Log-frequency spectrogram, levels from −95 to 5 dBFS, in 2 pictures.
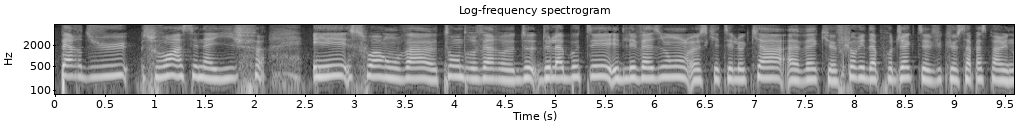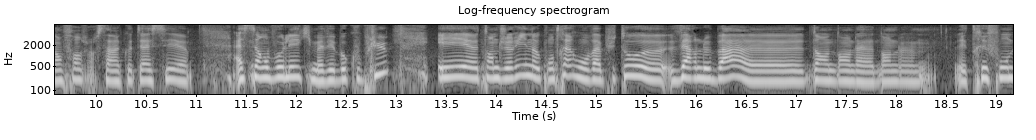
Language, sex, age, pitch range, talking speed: French, female, 20-39, 205-245 Hz, 195 wpm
